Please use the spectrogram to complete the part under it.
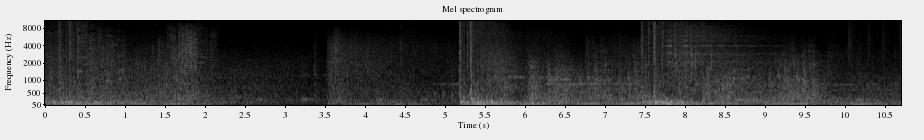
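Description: Heavy naval guns fire with deep booming blasts.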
